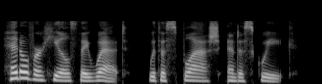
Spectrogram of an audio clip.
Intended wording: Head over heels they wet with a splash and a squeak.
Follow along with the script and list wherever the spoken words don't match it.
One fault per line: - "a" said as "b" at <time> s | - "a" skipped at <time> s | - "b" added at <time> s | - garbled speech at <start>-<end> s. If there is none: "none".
none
